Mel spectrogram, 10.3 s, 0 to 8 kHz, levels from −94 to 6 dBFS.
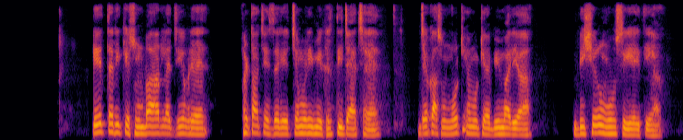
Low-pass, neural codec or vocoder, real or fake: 7.2 kHz; codec, 16 kHz, 2 kbps, FreqCodec, larger model; fake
